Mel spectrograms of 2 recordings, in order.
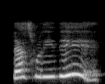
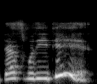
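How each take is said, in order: First: "That's what he did" with "did" pitched higher and hit hard; insistent repeat, "did" hit high; emphatic repeat. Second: Said in the usual way. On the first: Real, not acted. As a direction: press the repeat home on "did".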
